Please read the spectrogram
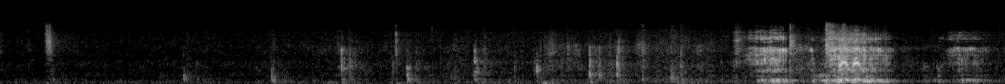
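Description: An agitated horse in its stable whinnying loudly about seven and a half seconds in, for about a second and a half, with a shorter cry just before the end. Before that there are only faint, scattered knocks, like footsteps.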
